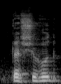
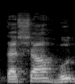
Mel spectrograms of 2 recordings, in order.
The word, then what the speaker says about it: تشہد: درمیان بیٹھتا ہے۔ اب تشہد پڑھتے ہیں۔ اصل لفظ تشہد نہیں، تشاہد ہے لفظ، تشاہد، تشاہد، تو لفظ تشاہد ہے، اسے ہم کس طرح پڑھیں گے؟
